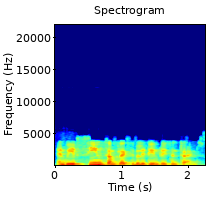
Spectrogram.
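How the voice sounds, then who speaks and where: A man speaks as a politician on a TV panel, heard over the phone. His voice sits at an ordinary middle pitch and comes through a thin, tinny line. He argues his points in a measured way. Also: very animated. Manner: measured, argumentative. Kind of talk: TV panel interview.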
